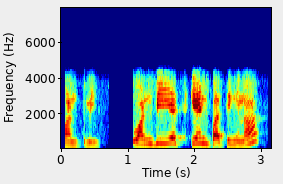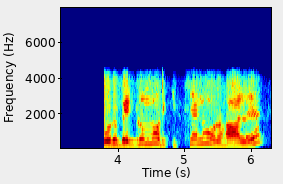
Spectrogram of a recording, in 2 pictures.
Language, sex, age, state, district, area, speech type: Tamil, female, 18-30, Tamil Nadu, Tiruvallur, urban, conversation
